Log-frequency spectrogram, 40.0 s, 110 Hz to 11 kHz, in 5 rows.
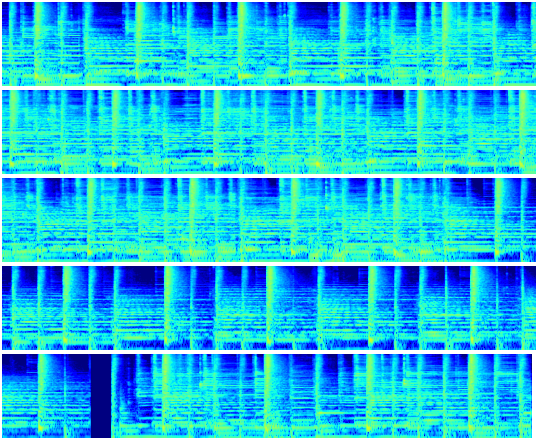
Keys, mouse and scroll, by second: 0.7-1.0 scroll down 1, 1.9 click, 4.1 ctrl+c, 4.4 click, 5.0 ctrl+v, 7.4 click, 7.9 ctrl+a, 8.2 ctrl+v, 8.9 click, 9.8 ctrl+c, 10.3 click, 11.0 ctrl+a, 11.3 ctrl+v, 13.8 ctrl+a, 14.4 click, 17.8-24.7 drag, 33.6 ctrl+c, 34.1 click, 34.6 ctrl+v, 35.2 click, 35.9 Left, 36.6-37.4 scroll down 1, 37.5 ctrl+t, 38.2-38.7 alt+click, 39.2-39.7 scroll up 2, 39.7 shift+click.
